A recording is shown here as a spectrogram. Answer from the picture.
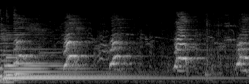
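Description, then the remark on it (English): A dog named Fussy barks at a fish about five times in an uneven rhythm, short sharp yaps, over a steady low hum that runs through the whole moment. “Fussy barked at it.”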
